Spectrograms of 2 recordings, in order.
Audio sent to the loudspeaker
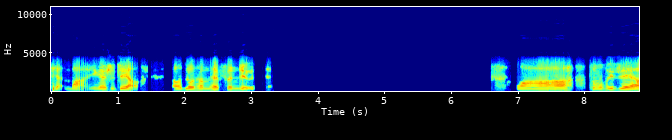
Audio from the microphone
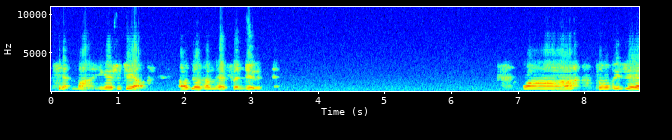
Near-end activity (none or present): none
